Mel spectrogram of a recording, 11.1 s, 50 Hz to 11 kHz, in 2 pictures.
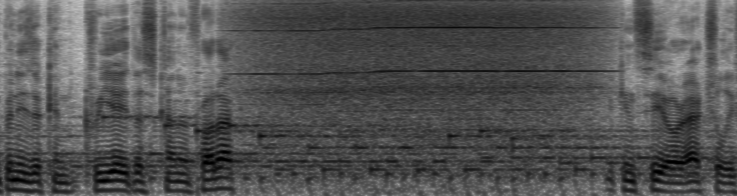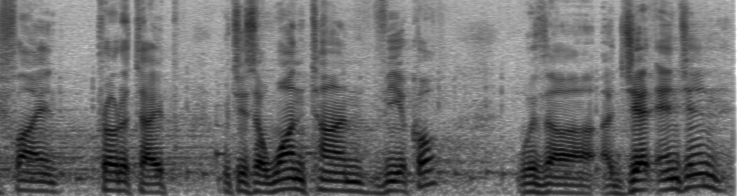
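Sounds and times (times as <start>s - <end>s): ducted fan whining: 1.6s - 5.5s.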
